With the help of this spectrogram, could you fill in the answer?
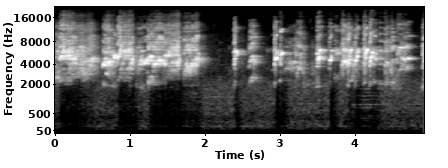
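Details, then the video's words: Lovebirds kept at home, daily routine, chattering loudly with high scratchy chirps for two seconds, then quicker clipped tweets in uneven bursts. "Lovebirds Chirping Video Daily routine"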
